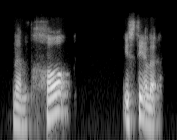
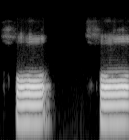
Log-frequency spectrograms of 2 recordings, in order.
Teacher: kha isti'la. Setelahnya alif, maka alifnya mengikuti huruf sebelumnya. Kha, bukan kha.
